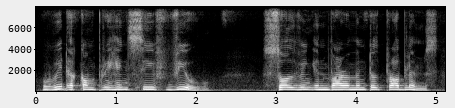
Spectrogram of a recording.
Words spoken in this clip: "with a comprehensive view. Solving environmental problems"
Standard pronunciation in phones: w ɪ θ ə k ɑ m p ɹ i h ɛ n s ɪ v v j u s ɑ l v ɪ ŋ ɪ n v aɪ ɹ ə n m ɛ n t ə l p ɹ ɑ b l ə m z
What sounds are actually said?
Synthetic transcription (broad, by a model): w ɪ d ə k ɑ m p ɹ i h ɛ n s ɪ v v j u s ɑ l v ɪ ŋ ɪ n v aɪ ɹ ə n m ɛ n t ə l p ɹ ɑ b l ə m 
